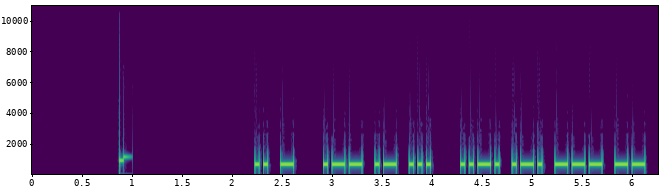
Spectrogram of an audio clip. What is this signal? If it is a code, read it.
Morse code, heard as a keyed tone, about 28 wpm, 700 Hz. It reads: IT WAS FROM
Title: Sentences from Top 100 Words 28wpm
